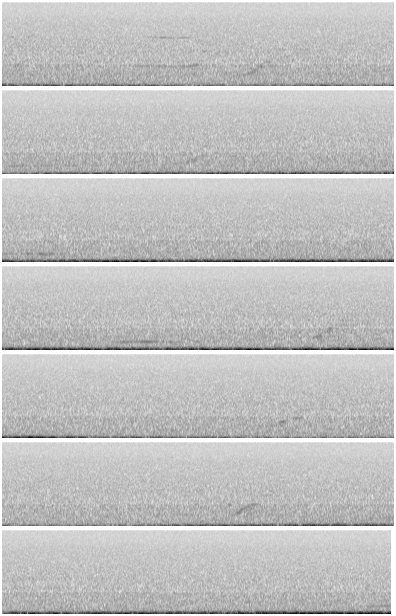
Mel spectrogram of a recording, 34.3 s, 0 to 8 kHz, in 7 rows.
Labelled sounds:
1.8	2.2	humpback whale, 2.1 to 2.2 kHz

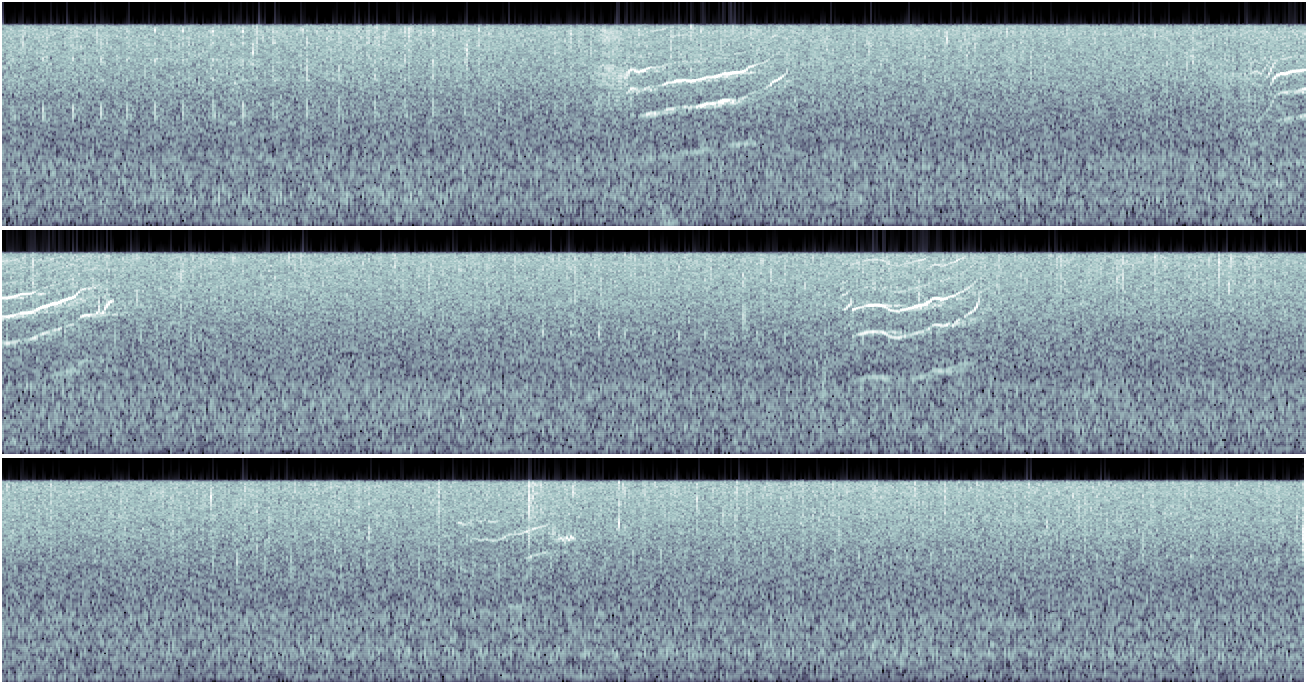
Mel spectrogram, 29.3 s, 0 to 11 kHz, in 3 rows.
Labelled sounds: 4.6	5.8	killer whale, northern resident, A clan, AB subclan, 1.2 to 4.5 kHz
9.4	10.6	killer whale, northern resident, A clan, AB subclan, 1.8 to 4.7 kHz
16.1	17.2	killer whale, northern resident, A clan, AB subclan, 1.1 to 4.8 kHz
23.1	23.7	killer whale, northern resident, A clan, AB subclan, 3.0 to 3.9 kHz

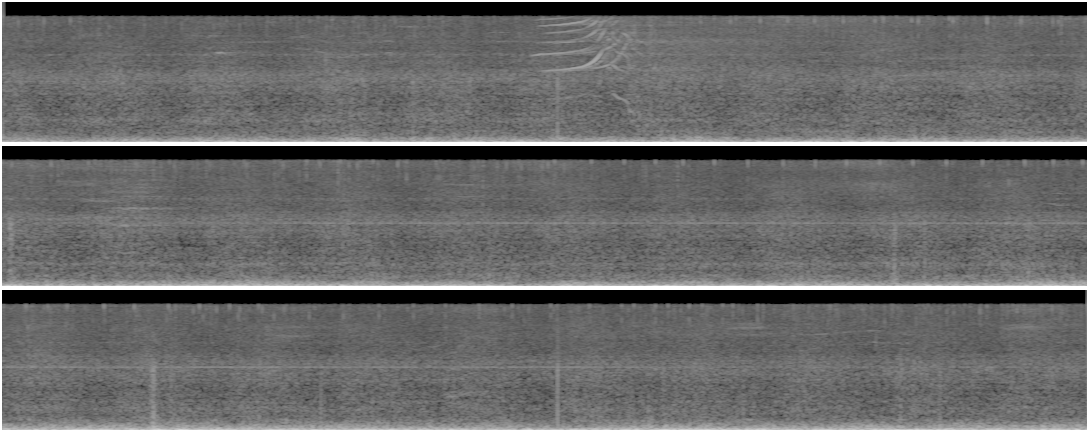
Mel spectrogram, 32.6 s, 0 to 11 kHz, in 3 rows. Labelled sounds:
11.6	12.5	killer whale, southern resident, 0.82 to 6.9 kHz

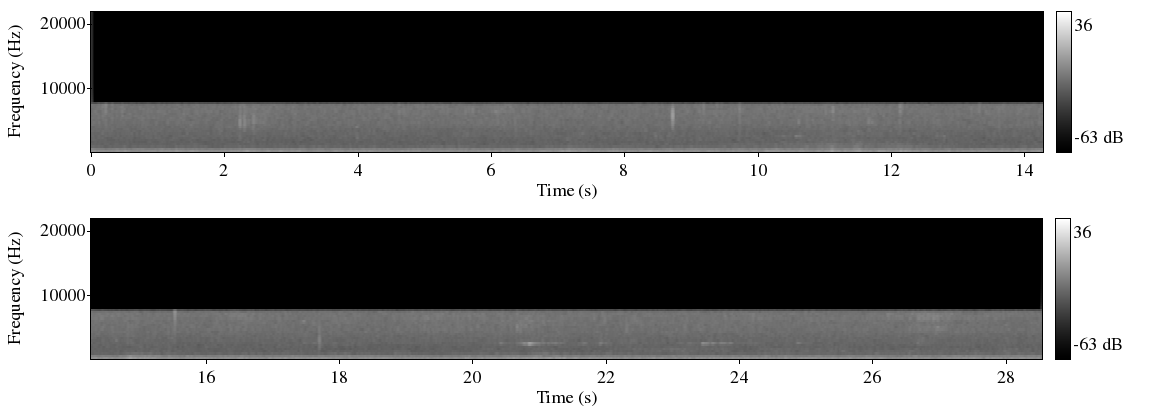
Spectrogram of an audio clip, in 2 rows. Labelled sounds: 23.3	23.9	abiotic sound, 1.8 to 2.8 kHz

